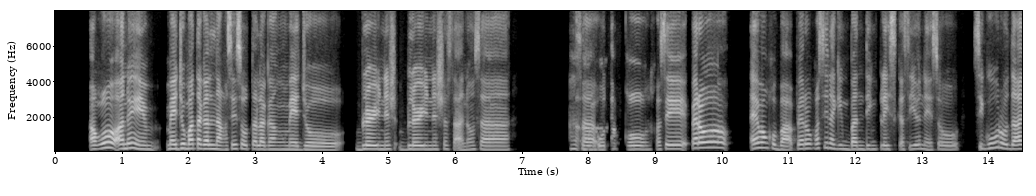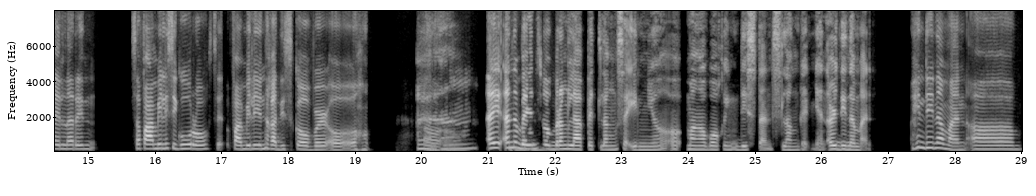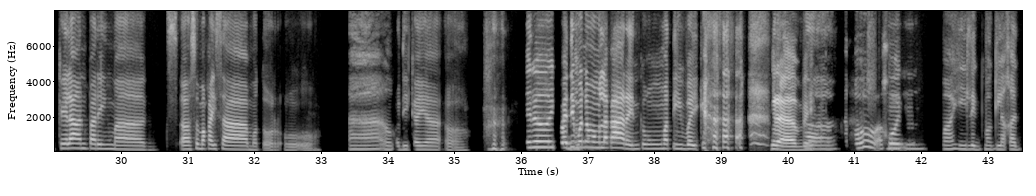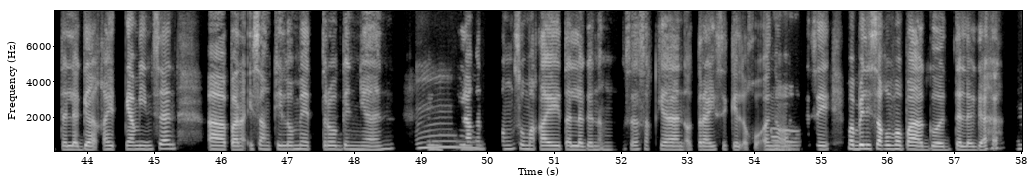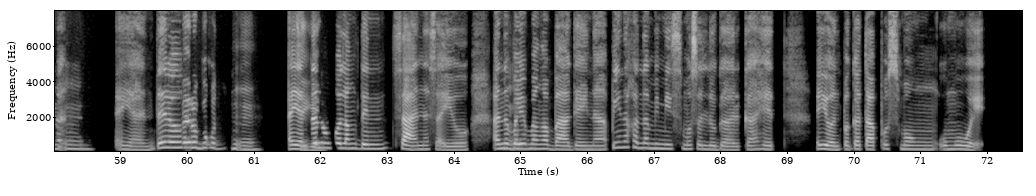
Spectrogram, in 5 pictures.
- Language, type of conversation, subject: Filipino, unstructured, Ano ang paborito mong lugar na napuntahan, at bakit?
- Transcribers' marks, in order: other background noise; tapping; laughing while speaking: "oo"; chuckle; laughing while speaking: "ka"; laughing while speaking: "talaga"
